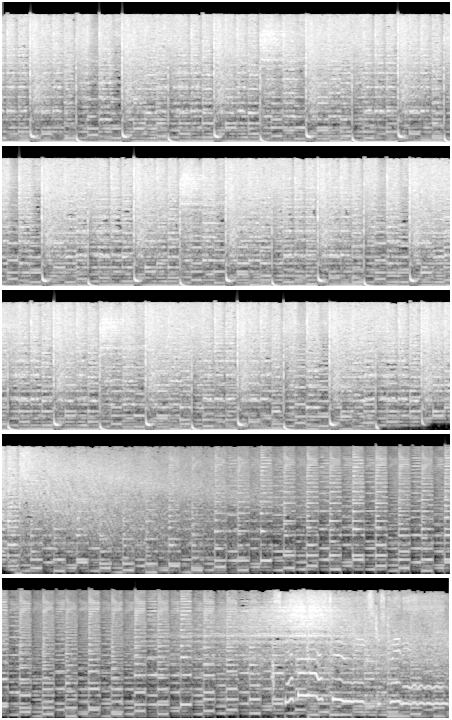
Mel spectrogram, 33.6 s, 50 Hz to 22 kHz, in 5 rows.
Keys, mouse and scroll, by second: 0.0 click, 4.2-4.6 scroll down 3, 4.6 click, 6.9 KP_1, 27.9-29.5 scroll up 8, 29.5 click, 30.3 click.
